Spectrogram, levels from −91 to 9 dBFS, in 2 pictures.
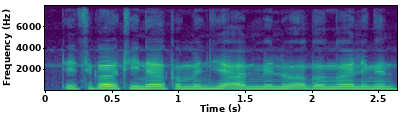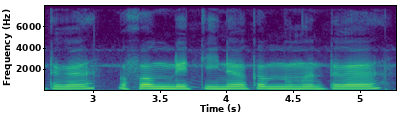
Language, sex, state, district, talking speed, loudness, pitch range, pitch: Wancho, male, Arunachal Pradesh, Longding, 205 wpm, -17 LUFS, 180-185 Hz, 185 Hz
